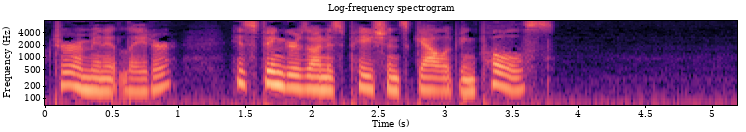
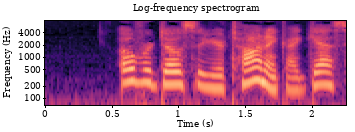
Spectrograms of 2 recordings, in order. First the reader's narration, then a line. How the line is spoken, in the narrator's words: he laughed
